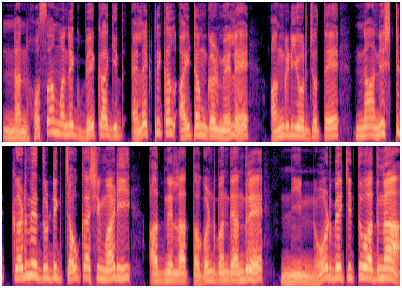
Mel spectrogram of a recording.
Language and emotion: Kannada, happy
